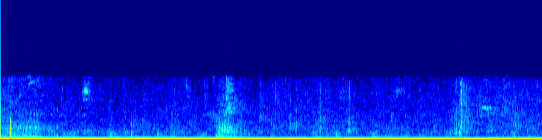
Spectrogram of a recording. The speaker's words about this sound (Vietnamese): Phải làm thế nào như là để cho tiếng chuông nó từ ở trong lòng chuông nó bay lên như là con chim bồ câu.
